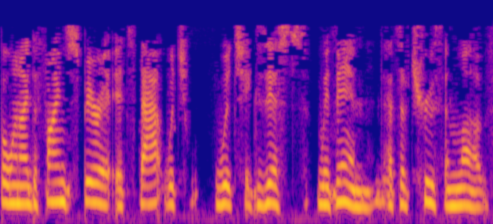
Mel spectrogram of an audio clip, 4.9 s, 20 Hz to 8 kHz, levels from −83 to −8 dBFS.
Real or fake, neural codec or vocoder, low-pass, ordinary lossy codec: real; none; 7.2 kHz; MP3, 24 kbps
